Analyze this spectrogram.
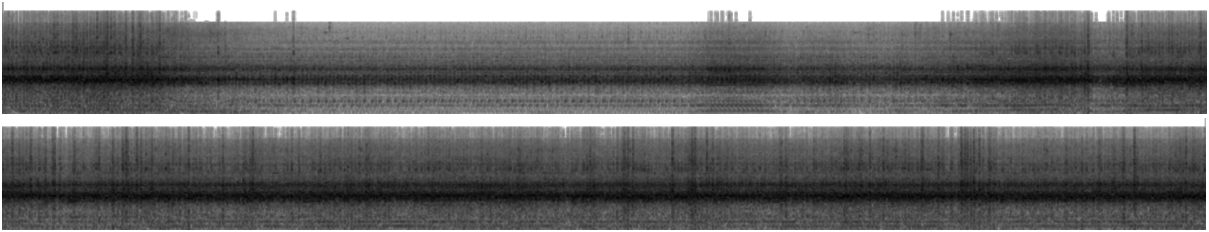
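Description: Quad bike's engine running as it rides along a dirt forest track. It eases off for several seconds about two seconds in, then picks up again and holds steady.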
